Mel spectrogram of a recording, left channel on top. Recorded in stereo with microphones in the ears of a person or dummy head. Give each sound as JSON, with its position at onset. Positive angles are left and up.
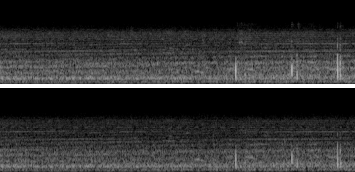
{"t": 0.0, "sound": "an aircraft", "side_deg": 15}
{"t": 2.0, "sound": "footsteps", "side_deg": 50}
